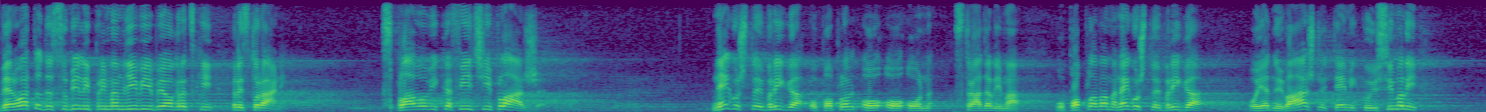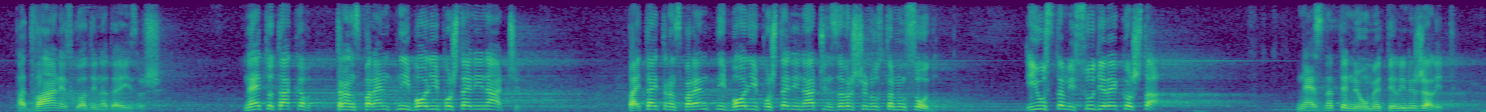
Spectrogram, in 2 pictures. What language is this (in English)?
Serbian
